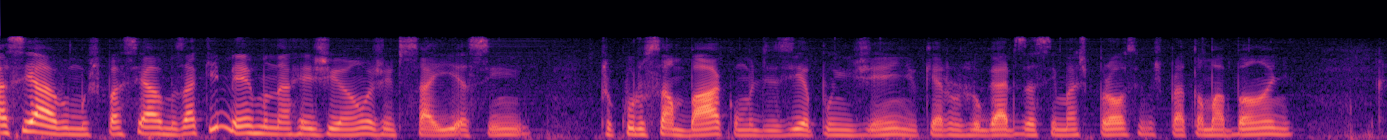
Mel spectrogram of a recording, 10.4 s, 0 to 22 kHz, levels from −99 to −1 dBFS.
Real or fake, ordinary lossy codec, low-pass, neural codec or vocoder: real; none; 7.2 kHz; none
